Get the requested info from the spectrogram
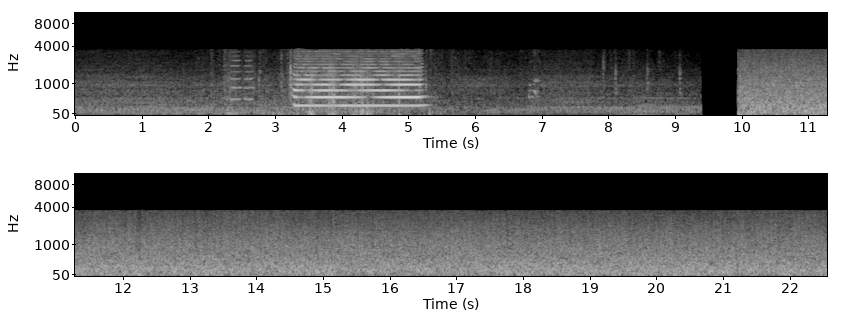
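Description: A truck horn sounds once, a single held tone lasting about two seconds, a warning to a car cutting in. After a brief dropout about ten seconds in, a steady rush of road and wind noise from the moving truck follows.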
